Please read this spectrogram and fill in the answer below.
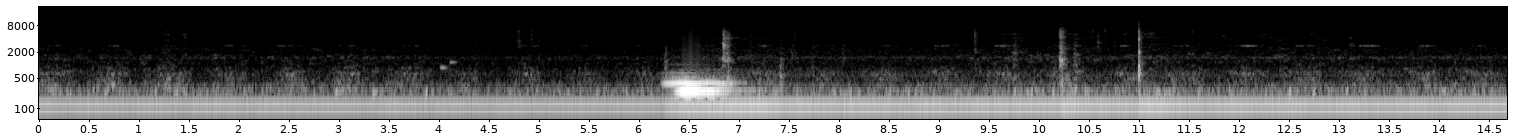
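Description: Quiet handling of a silicone mold as a resin casting is worked out of it, with a few light clicks past the middle, over a steady low hum. About six seconds in there is a brief pitched sound, the loudest thing in the stretch.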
